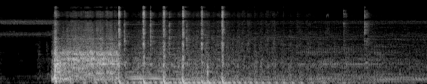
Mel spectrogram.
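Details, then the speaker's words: Grandpa's old tractor after draining fuel with orange crud out, fuel valve back on, key on: starter churns about 2.5 turns per second with a few sharp pops, nearly catching. "it got definitely got a lot closer that time so i'm going to pull the fuel a little bit and there she is"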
